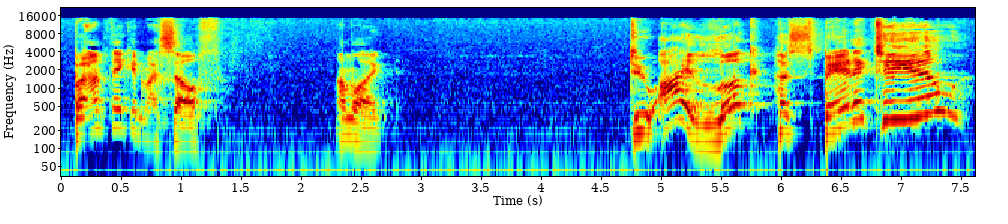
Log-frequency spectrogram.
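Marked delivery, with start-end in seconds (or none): 4.7-7.5 sarcastic. Retold or imitated. Narrator's inner retort to cops.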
